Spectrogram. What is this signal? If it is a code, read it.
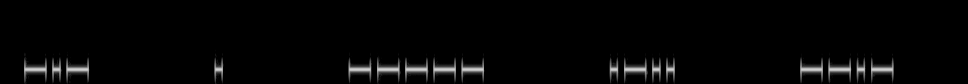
Morse code, heard as a keyed tone, about 17 wpm, spaced as for 6 wpm, 700 Hz. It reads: KE0LQ
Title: USA Call Signs - 6x Character Spacing - 17wpm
